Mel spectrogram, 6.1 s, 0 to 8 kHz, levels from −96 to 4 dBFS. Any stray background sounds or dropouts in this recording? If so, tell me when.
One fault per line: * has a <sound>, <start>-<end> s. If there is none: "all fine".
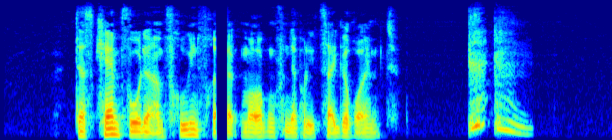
* has a dropout, 2.2-2.3 s
* has a throat clearing, 4.7-5.3 s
